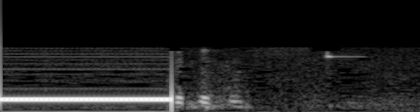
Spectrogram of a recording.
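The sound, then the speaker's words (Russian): A telephone dial tone hums steady and loud during a call to a heating utility, then a sharp click cuts it off and a few faint, brief sounds follow. “Да, в этот теплоэнерго звоню.”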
